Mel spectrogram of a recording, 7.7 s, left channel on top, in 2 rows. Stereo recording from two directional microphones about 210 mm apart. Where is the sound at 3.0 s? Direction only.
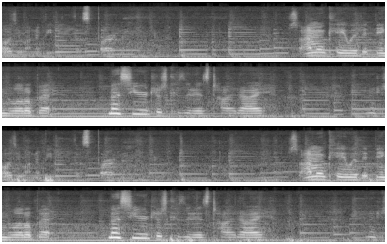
35° right (ahead or behind).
